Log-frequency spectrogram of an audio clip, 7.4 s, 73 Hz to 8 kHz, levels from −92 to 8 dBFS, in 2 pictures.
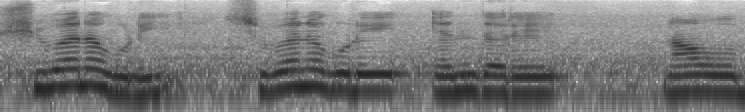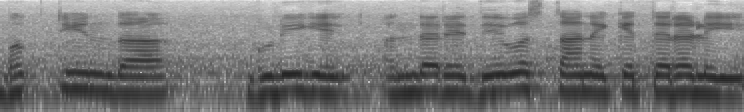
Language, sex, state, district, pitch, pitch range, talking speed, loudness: Kannada, male, Karnataka, Dharwad, 170 Hz, 165-180 Hz, 105 wpm, -14 LUFS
